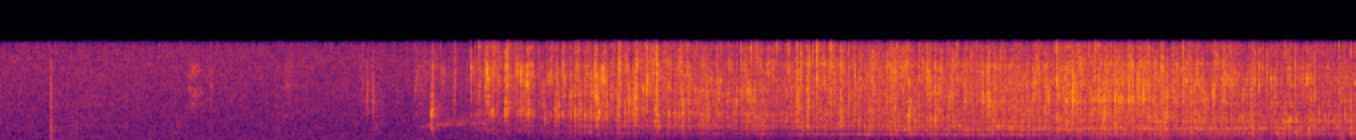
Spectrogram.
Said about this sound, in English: Mix it up. Now, we'll pour that into the bottle I labeled fixer.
